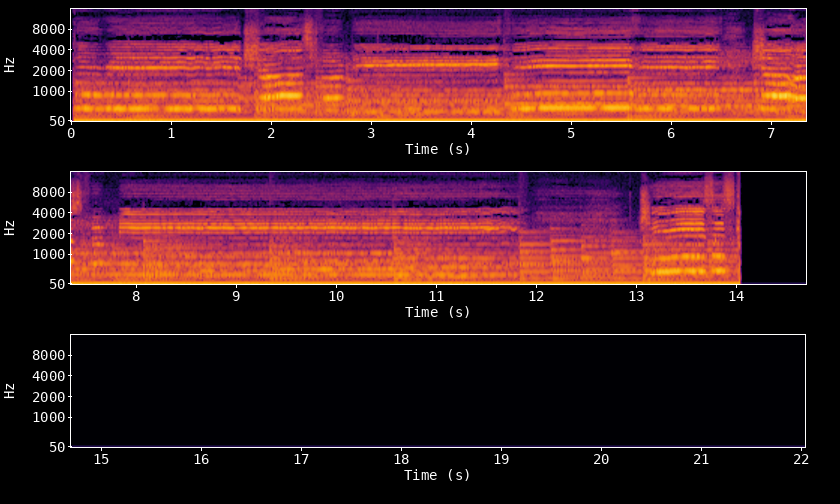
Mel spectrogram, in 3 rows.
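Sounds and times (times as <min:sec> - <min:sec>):
second soprano singing in a choir: 0:00.0 - 0:14.1.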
